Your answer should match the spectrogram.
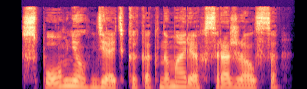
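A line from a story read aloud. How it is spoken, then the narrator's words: Snort. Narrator (Russian): хмыкнул Свен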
